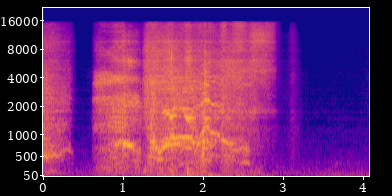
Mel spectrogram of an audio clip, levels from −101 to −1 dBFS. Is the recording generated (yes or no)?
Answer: yes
